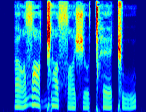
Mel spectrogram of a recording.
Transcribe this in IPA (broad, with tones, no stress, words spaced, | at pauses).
a˨˩˦zˤa˥˨ ɡ͡ǁɛ˥˨ sˤɛ˩ʃɤ˩ǀʰɛ˨˩˦ ǁu˨˩˦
